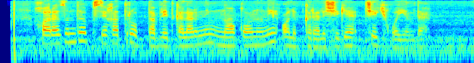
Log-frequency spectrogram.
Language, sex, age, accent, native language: Uzbek, female, 19-29, Toshkent shahri, Uzbek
